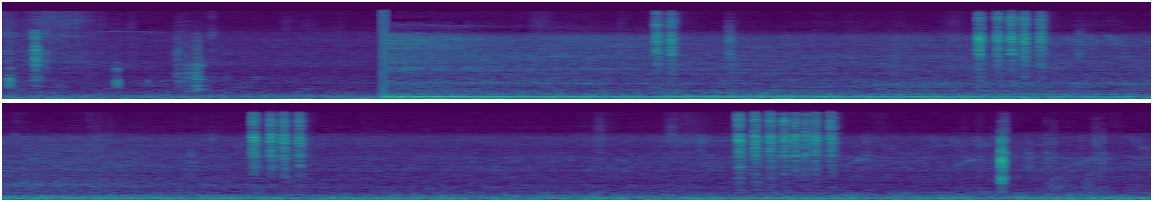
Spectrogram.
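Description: Half-inch ratchet clicking in short runs as it is worked back and forth on an oil-pan drain plug. From about two seconds in, a loud, steady low rumble runs underneath the clicks.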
